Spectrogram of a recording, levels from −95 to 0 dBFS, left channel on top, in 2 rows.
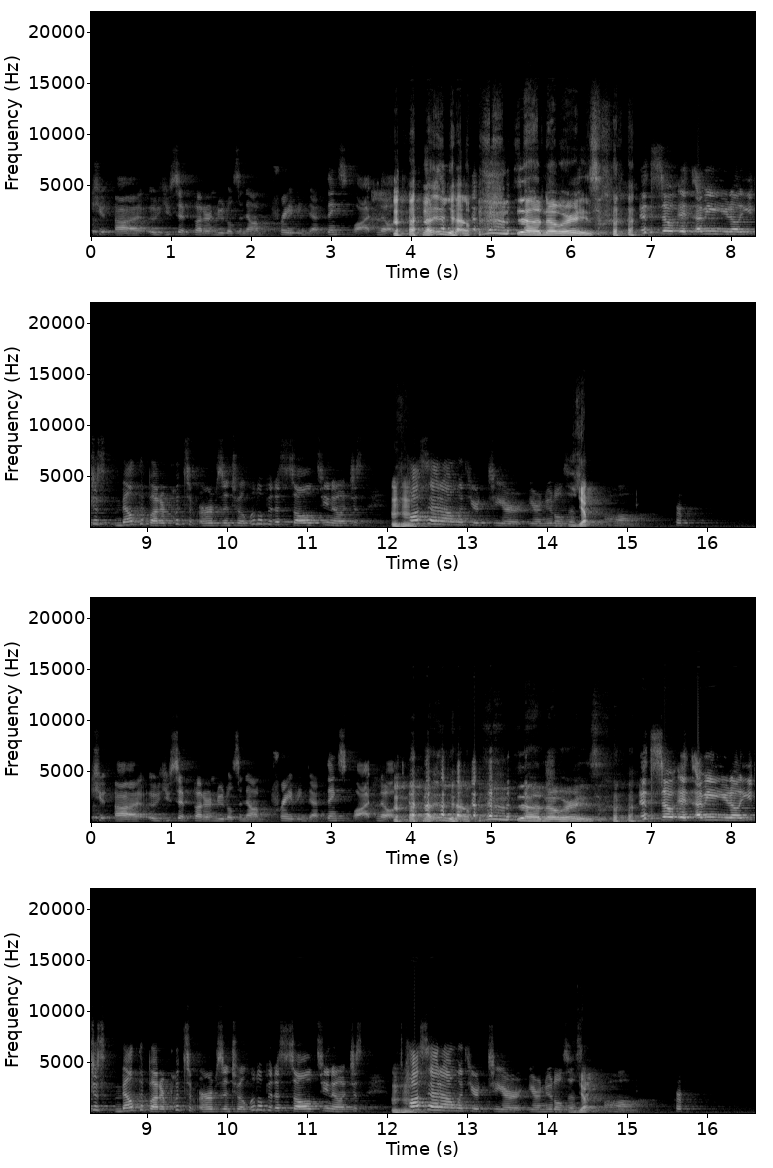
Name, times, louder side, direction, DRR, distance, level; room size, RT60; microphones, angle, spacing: voice 1, 0.0-4.6 4.9-5.1 6.8-11.7 12.2-15.2 15.6-15.7, right 4 dB, 30° right, 11 dB, 0.5 m, -43 dB
voice 2, 3.8-6.8 12.1-12.3 14.1-14.5, left 7 dB, 80° left, 18 dB, 0.4 m, -35 dB
12.0 x 9.9 x 4.7 m, 1.2 s
head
